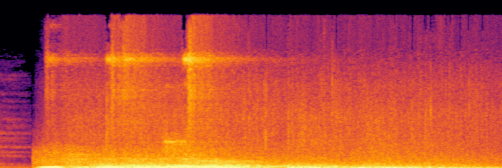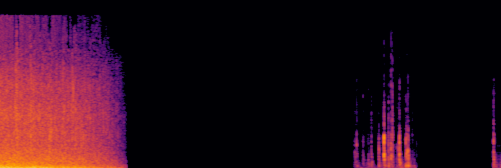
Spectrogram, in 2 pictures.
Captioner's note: electrical noises and wind; typing sounds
